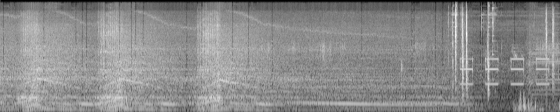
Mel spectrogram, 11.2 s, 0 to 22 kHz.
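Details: 2000 Mazda MPV 2.5 litre V6 revved: raspy puffing edge with uneven pulses from an exhaust manifold leak plus engine misfire.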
